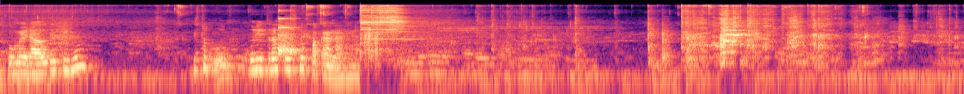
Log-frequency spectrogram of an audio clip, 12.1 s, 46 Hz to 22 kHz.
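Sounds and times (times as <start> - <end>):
spatula scraping metal pan: 8.5 - 11.2.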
